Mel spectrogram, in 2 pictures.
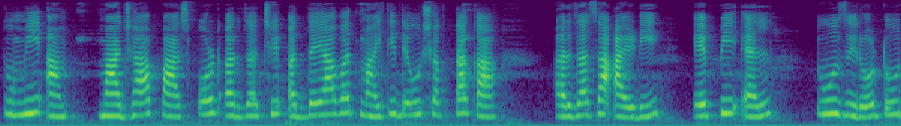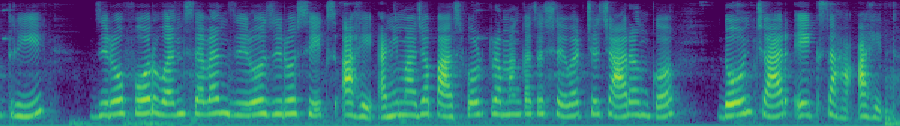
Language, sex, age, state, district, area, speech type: Marathi, female, 30-45, Maharashtra, Thane, urban, read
